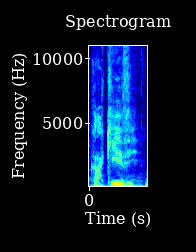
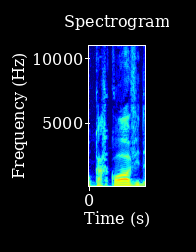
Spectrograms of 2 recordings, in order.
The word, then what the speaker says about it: Kharkiv: Por exemplo, a cidade agora que está sob escombros, Kharkiv, ou Kharkov, dependendo da, da pronúncia.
